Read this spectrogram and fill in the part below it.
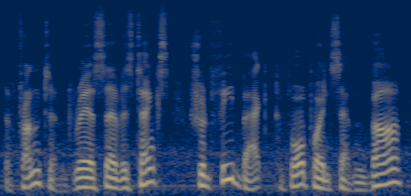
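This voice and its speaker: A man reading scripted technical instructions as a training film narrator, in a measured, methodical, formal manner. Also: mid-range voice, very animated. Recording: faint noise, archival training film soundtrack.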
